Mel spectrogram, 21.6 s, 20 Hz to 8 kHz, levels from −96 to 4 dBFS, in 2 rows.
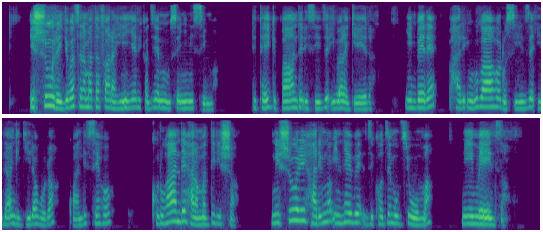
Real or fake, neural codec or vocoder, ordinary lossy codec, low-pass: fake; codec, 16 kHz, 4 kbps, FunCodec, trained on LibriTTS, 50 frames a second; AAC, 48 kbps; 7.2 kHz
